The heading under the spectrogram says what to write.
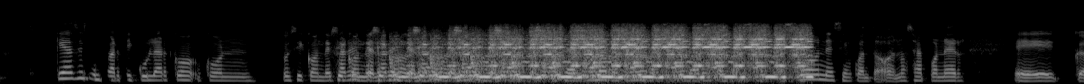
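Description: From 3.29 s to 8.22 s the speech is caught in a feedback echo between two devices. Each word returns at a steady interval of about 0.4 s. A second device in the room plays the call back, and this microphone hears it again. The echo canceller cannot remove sound it did not play itself. Here the repeats build up rather than fade, peaking at about 14 dB above the speech. They sound thin and ringing, and stop above 8 kHz like the rest of the call audio.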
